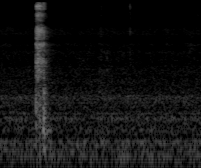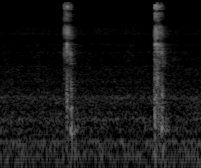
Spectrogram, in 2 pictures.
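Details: Pet cat gives three short, sharp coughs spaced a few seconds apart over quiet room hum.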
